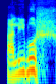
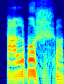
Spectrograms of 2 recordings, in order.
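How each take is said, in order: First: The word is said as talibosso, with added sounds. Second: The word is said as talobosso, with an added s. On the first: "তালিবস্য নয়" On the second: "তালবস্য নয়"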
